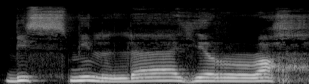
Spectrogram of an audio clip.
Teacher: ra təxfim oxunur, qalın oxunur. Hə hərfinin üstündə ani tormuzlanma.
